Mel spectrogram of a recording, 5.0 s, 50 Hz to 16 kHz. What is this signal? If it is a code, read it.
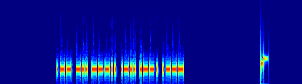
Morse code, heard as a keyed tone, about 43 wpm, 700 Hz. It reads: WD8LPJ
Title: USA Call Signs - 6 Characters - 6x Character Spacing - 45wpm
